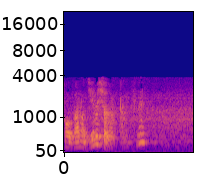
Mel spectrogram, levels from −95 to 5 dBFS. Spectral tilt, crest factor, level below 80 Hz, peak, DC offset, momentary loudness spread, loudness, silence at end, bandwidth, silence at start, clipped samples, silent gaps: -9.5 dB/octave; 20 dB; -76 dBFS; -10 dBFS; under 0.1%; 16 LU; -29 LUFS; 0 s; 4 kHz; 0 s; under 0.1%; none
